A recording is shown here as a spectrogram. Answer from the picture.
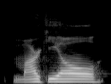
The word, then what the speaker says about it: Marchiol: I don't want to butcher his last name, but Nico Marchiol, M-A-R-C-H-I-O-L, Marchiol, Nico Marchiol. That's what we're going to go with here.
